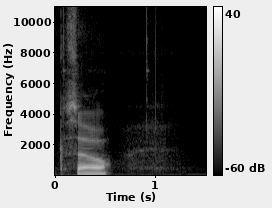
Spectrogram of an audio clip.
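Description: A short electronic menu chime sounds.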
